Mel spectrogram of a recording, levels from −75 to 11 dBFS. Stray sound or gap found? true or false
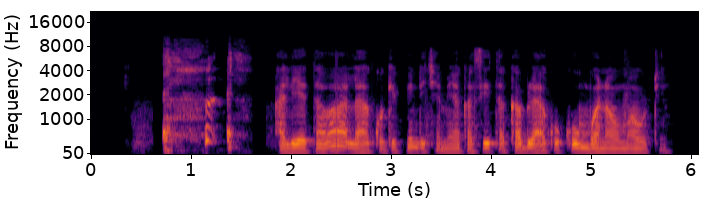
true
